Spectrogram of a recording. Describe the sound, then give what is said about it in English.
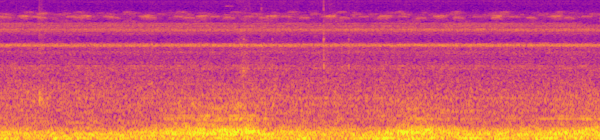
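A faint, steady chorus of crickets chirping continuously at night, recorded by a window, layered over a low, constant background rumble, with no one talking. “I'm recording this by a window, and I'm hoping you can hear the crickets and all the nighttime ambiance.”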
